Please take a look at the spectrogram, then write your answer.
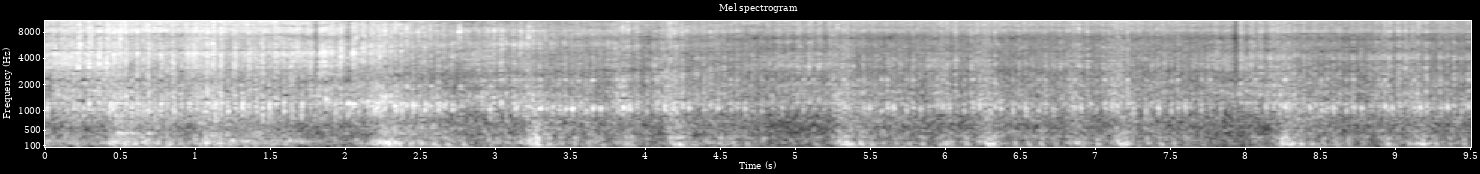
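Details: Rover Mini SPi idling: uneven, stumbling, irregular chuffs under a hiss; it sputtered badly and died when revved. The cause was a bad crankshaft position sensor, fixed by replacement.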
